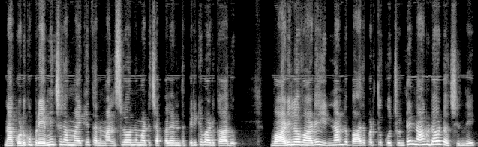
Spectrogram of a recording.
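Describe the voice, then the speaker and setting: A proud, boastful middle-aged father with a sarcastic streak, put on by a woman narrator. He talks in a fairly high voice and is quick to scold. It is a storybook reading. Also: a little mellow, natural voice.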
